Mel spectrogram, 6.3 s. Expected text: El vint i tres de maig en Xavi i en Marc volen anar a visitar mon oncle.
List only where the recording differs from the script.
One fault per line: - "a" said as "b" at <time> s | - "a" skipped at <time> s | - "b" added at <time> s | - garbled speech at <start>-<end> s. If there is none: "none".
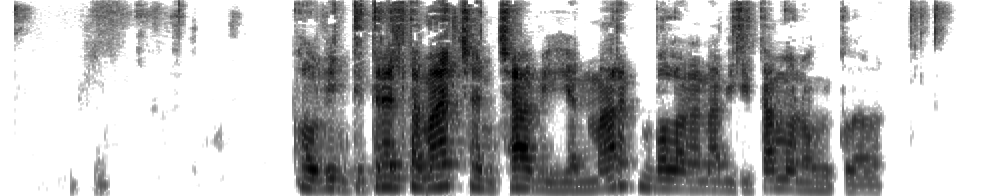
none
